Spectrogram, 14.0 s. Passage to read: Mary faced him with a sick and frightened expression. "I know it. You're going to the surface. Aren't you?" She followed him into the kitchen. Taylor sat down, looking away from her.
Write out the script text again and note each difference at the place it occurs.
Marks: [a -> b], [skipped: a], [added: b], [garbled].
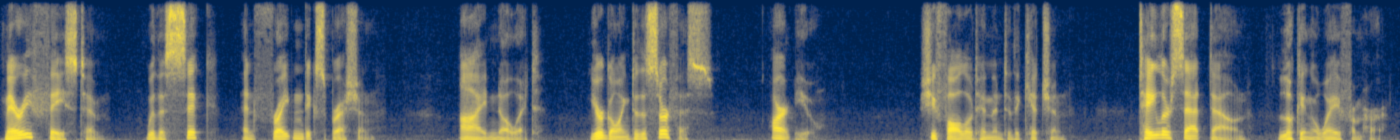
Mary faced him with a sick and frightened expression. "I know it. You're going to the surface. Aren't you?" She followed him into the kitchen. Taylor sat down, looking away from her.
